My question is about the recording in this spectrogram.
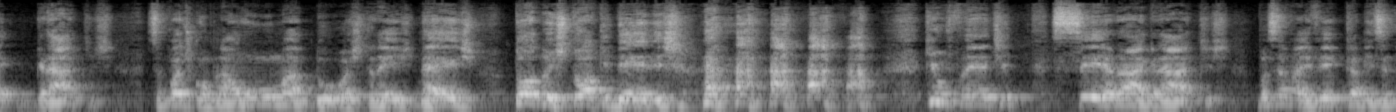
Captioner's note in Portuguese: risadas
